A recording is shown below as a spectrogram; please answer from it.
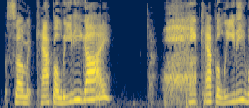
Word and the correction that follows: Peter Capaldi: What's his pronunciation? – Peter Capaldi. – Oh, is that how you pronounce that? – Yeah.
